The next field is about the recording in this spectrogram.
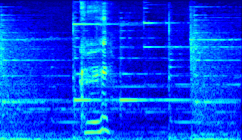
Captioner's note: strained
